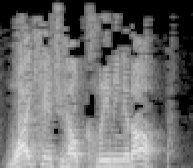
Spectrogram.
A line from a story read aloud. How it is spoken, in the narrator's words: mother angrily says to the older daughter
